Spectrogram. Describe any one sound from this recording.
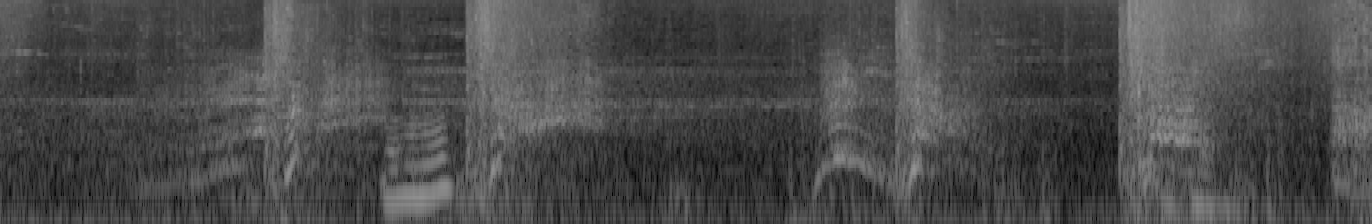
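Creatures groan and snarl close by.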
